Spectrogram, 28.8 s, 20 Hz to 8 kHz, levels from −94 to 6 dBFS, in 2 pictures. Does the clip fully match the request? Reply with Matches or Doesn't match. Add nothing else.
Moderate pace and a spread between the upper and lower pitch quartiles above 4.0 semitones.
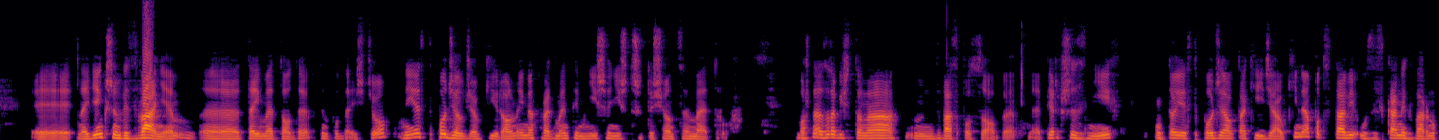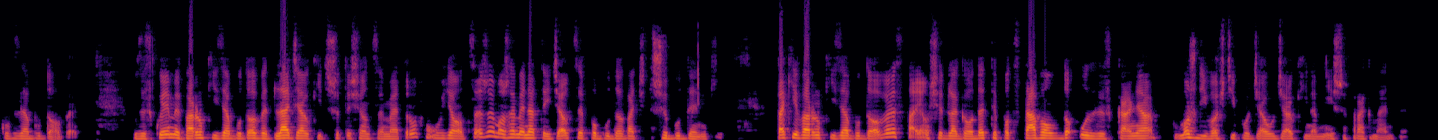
Doesn't match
